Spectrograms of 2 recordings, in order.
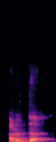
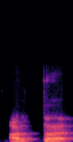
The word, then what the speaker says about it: Artha: Parabalardhanam, Parabala Ardhanam, Ardhanam to destroy, Ardha, not Ardha. Ardha is to destroy, to kill. Ardha is half. Artha is wealth. Artha. So there's a, Artha, the word is to be very nature. I mean, the pronunciation is to be Artha, Ardha, Ardha.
